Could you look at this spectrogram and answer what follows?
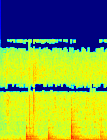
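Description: Flour roasting in a pan for a spinach, corn and cheese sandwich, with a low steady sizzle broken by a few distinct scraping stirs of a spoon, close and clear, no voices.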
